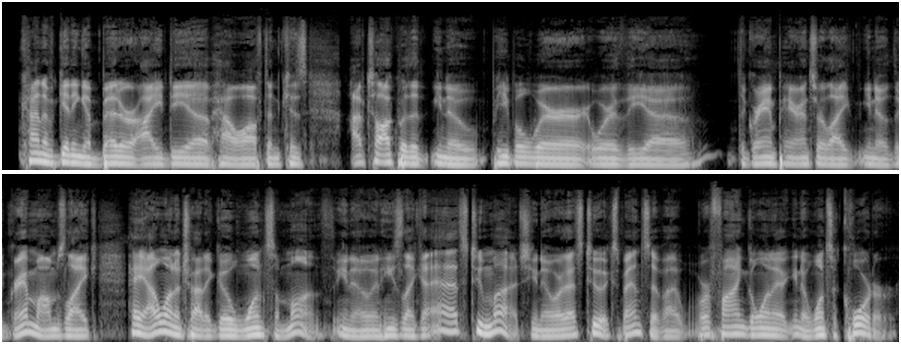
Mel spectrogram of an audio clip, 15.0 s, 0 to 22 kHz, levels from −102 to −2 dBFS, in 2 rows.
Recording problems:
none

